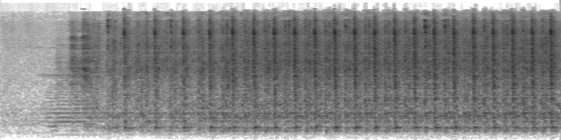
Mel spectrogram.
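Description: A sewing machine stitching fabric for a pair of shorts starts up and runs steadily, a fast even mechanical chatter that is close and loud with no voices over it.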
